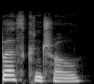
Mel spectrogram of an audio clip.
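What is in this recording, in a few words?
"birth control", British English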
